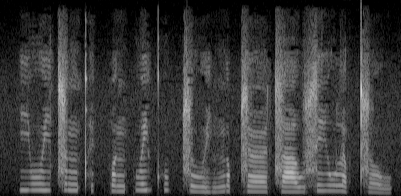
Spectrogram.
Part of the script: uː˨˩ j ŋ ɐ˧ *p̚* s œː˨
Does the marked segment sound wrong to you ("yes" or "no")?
no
